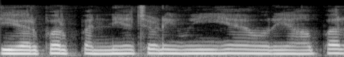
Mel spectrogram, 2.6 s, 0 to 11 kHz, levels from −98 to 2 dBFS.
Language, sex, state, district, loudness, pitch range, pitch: Hindi, female, Uttar Pradesh, Budaun, -14 LUFS, 215-230 Hz, 220 Hz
